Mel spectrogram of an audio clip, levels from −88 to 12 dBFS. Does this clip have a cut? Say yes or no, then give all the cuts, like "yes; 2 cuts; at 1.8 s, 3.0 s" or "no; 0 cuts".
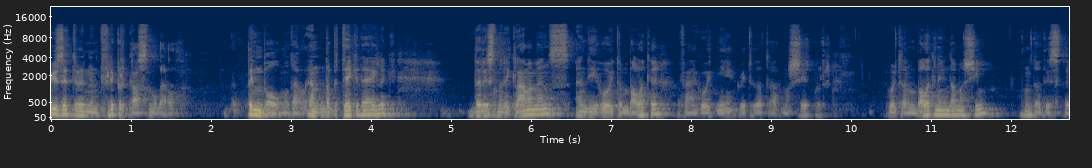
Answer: no; 0 cuts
